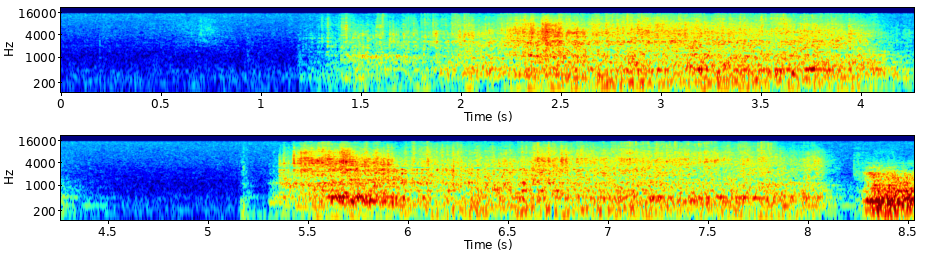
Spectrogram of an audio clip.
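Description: A small electric motor whirring in two bursts of about three seconds each. The first starts about a second in; the second follows a pause of about a second.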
